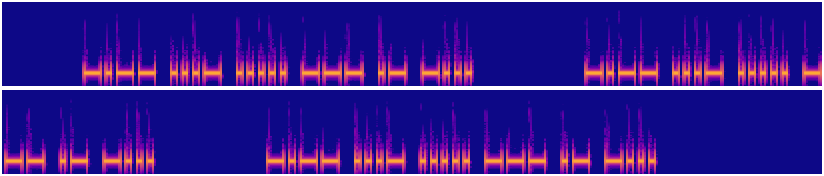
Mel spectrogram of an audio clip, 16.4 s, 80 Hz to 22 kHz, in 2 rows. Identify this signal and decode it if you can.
Morse code, heard as a keyed tone, about 22 wpm, 700 Hz. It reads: YV5OAB YV5OAB YV5OAB
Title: DXCC-100 Call Signs - 6 Characters - Repeated 3x - 22wpm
